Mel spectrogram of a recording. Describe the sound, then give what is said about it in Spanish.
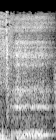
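A single low, rattling snore from a person sleeping during a siesta, drawn out for under a second with a steady, buzzing rumble and no talking. “Y cuando su dueño sabe que la tiene asegurada con línea directa duerme tranquilo y suena así.”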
